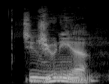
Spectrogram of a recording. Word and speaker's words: Junia: It's very short, but it's her name's like, it's spelled J-U-N-I-A. – Junia. – Junia, maybe.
